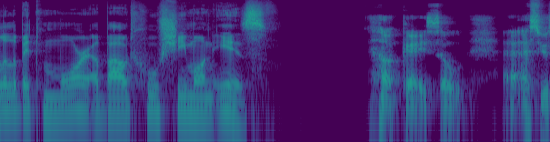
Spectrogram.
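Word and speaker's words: Szymon: simon i i guess it's pronounced i'm i'm pronouncing it in english in english it'll be simon in polish shimon shimon okay shimon welcome how are you today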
